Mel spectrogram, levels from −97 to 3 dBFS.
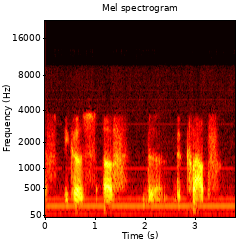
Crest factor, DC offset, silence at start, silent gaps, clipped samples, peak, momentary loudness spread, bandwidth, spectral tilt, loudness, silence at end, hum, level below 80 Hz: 18 dB; under 0.1%; 0 s; none; under 0.1%; -4 dBFS; 20 LU; 5.2 kHz; -7 dB/octave; -20 LUFS; 0.35 s; 60 Hz at -45 dBFS; -64 dBFS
